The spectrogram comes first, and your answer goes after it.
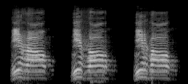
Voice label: Male Mech Greetings; zh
